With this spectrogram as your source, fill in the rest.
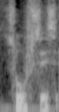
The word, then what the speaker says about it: Tzortzis: uh helping us in that as well Hamza sources am I pronouncing that about correctly Hamza don't yes you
